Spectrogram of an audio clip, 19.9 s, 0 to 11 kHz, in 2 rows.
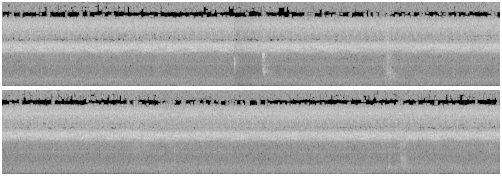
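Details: Insects calling in a field in Zhukovsky district, Kaluga region, Russia, on 11 September 2019, recorded on a Samsung Galaxy phone: a steady, unbroken high shrill chorus with a fainter higher band above it and a few brief faint clicks.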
